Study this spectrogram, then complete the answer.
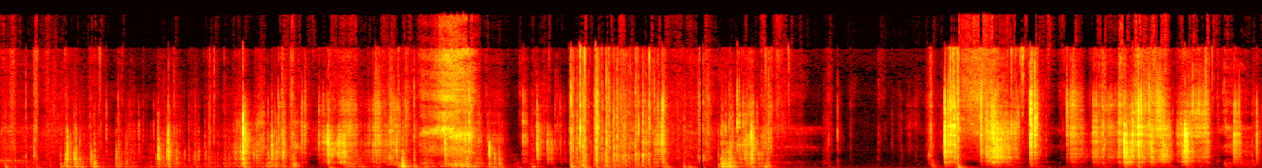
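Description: Tarot cards shuffled and laid out on a table: soft papery riffles, slides and light taps come in busy bursts, with a short silent pause in the middle, close and fairly quiet.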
